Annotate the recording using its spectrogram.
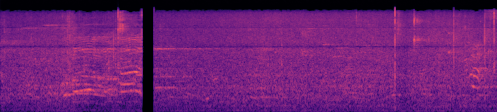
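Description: Voices calling out across an outdoor football pitch over a steady background of traffic noise, broken by a brief dead-silent gap at an edit about two seconds in; after the gap the steady traffic and crowd background carries on with only faint voices.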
